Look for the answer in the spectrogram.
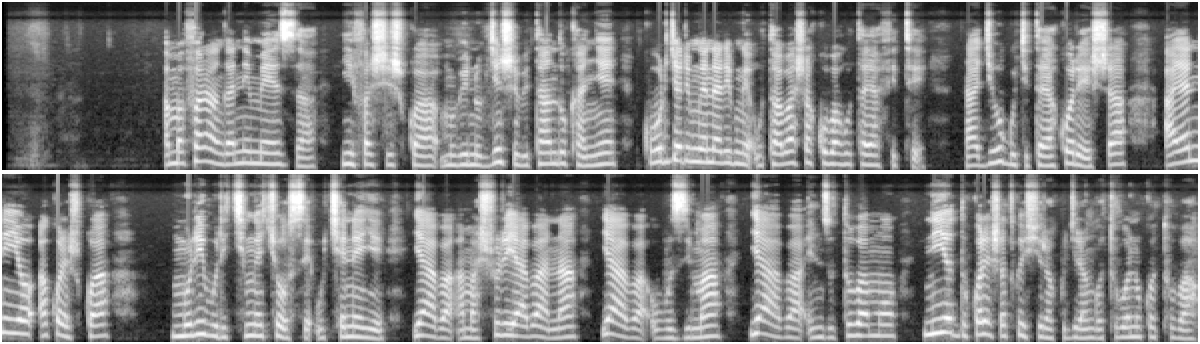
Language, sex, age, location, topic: Kinyarwanda, female, 25-35, Kigali, finance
